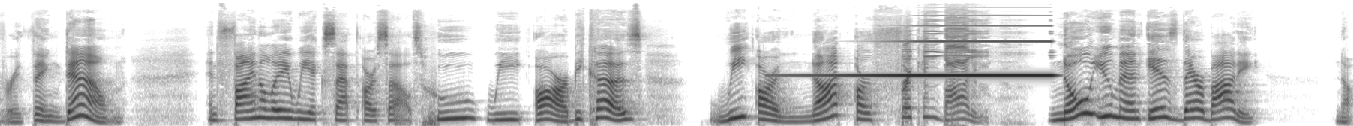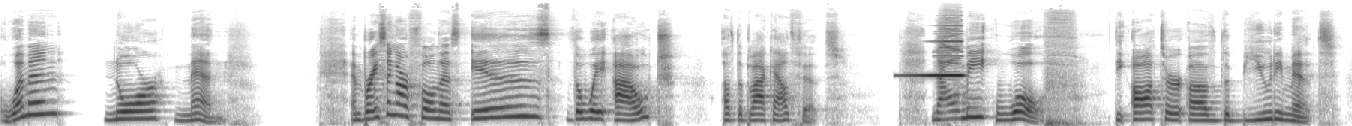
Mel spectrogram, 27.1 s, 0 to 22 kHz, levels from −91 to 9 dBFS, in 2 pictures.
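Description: A microphone was picking up the loudspeaker it fed, and at 1.9 kHz the loop gain rose above one, producing loudspeaker feedback squeal. From 7.65 to 10.63 s the tone swells over roughly a second and a half to about 10 dB above the speech, then stops just before "human is their body". It returns right after "of the black outfit", from 22.46 to 23.20 s, climbing faster, in about half a second, to a similar level.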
